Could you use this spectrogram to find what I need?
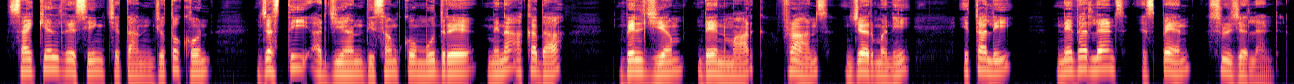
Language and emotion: Santali, neutral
